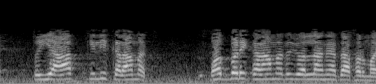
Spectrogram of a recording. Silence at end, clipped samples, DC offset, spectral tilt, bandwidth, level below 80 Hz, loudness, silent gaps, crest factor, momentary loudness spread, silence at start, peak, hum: 0 s; under 0.1%; 2%; -7 dB/octave; 5.4 kHz; -44 dBFS; -19 LUFS; none; 14 dB; 12 LU; 0 s; -6 dBFS; none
